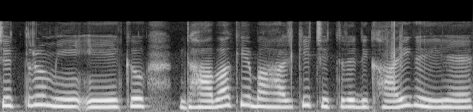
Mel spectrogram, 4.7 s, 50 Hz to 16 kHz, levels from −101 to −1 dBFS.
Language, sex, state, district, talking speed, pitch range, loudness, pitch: Hindi, female, Jharkhand, Palamu, 140 wpm, 215-250 Hz, -12 LUFS, 230 Hz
